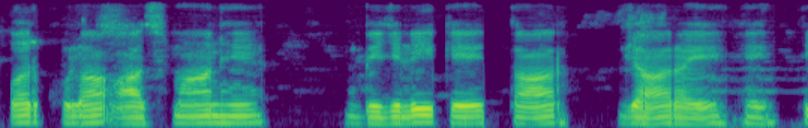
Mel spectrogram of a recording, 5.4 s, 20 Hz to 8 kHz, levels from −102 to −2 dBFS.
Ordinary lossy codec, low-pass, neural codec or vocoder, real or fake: none; 7.2 kHz; vocoder, 44.1 kHz, 128 mel bands, Pupu-Vocoder; fake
